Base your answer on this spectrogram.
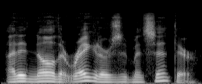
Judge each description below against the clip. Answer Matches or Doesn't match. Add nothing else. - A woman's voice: Doesn't match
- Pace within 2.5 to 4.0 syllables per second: Doesn't match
